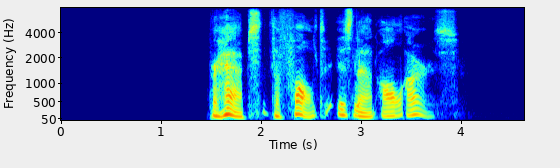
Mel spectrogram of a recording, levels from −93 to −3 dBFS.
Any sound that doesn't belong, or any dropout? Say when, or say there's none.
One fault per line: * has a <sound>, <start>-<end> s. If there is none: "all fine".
all fine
